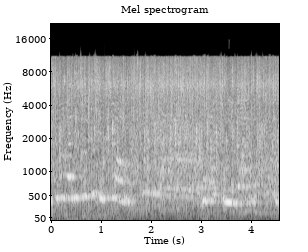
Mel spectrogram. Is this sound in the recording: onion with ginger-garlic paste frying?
no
